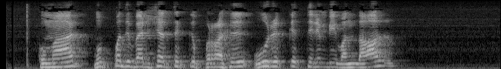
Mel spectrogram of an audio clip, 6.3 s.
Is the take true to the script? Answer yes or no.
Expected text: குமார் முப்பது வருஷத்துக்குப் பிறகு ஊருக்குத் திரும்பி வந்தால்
yes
